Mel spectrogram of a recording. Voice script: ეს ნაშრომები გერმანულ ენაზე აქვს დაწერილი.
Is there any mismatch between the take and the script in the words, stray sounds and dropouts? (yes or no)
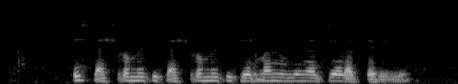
yes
